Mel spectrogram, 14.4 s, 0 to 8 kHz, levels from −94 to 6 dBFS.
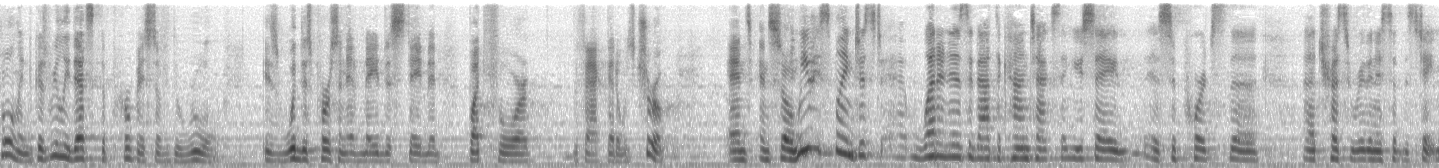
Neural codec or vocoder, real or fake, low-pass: codec, 16 kHz in and 24 kHz out, 1 kbps, XY-Tokenizer; fake; 7.2 kHz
